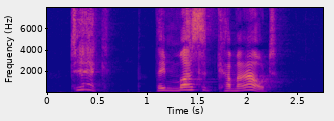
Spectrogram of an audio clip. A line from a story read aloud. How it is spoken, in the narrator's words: exclaimed Dorothy in dismay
